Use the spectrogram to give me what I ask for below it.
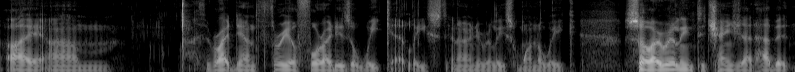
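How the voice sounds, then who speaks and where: Deep, bright and forceful, this man's voice comes across clear and resonant, though his delivery is flat and his pace moderate; there's no room sound. Despite a sore throat and stuffy nose, he talks earnestly and motivationally on his own casual podcast in a small home studio, drifting into rambling asides.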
